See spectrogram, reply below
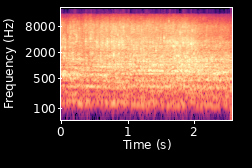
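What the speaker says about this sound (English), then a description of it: "Basically all I'm going to do is dip the liquid out" Fermented liquid is scooped from a fermenter with a sieve bucket, giving a continuous loud splashing, pouring rush of water without any talking.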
